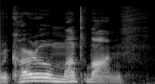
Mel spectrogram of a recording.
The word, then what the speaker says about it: Ricardo Montalban: So, Star Trek II: Wrath of Khan came out in 1982, directed by Nicholas Meyer, starring William Shatner, Leonard Nimoy, and Ricardo Montalban.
